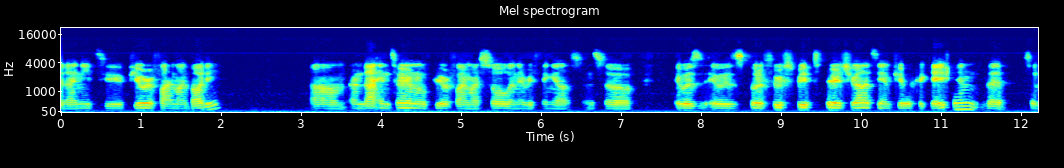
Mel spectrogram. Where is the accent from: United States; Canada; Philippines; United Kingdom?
United Kingdom; England; also born or lived in Afghanistan; I'm originally from Afghanistan. And my family moved to England when I was 2 years old, and that's where I grew up.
